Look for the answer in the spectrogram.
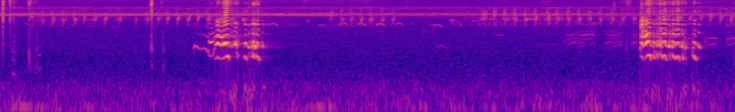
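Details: Domestic turkey, free-ranging and foraging on pasture at an off-grid homestead, lets out two rapid rattling gobbles about six seconds apart, with a constant thin insect hum behind.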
